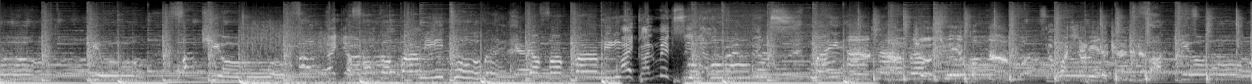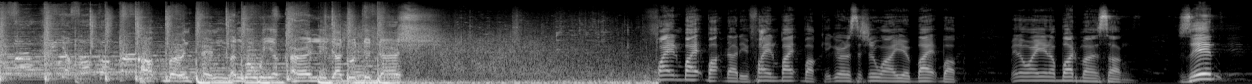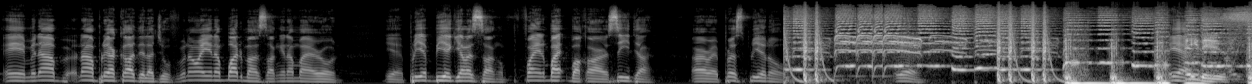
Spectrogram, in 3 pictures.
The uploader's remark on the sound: LIVE AT (MODELS&BOTTLES)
